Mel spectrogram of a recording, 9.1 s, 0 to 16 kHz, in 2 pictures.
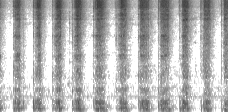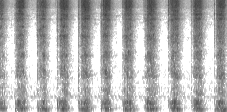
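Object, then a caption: Ice block scraped with metal fork tines. Metal fork tines scrape and dig at a solid block of colored ice sitting in a ceramic bowl. The result is 21 rasping, gritty strokes in a steady rhythm of about two per second. Each stroke has a low, grinding body and a bright, scratchy edge.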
